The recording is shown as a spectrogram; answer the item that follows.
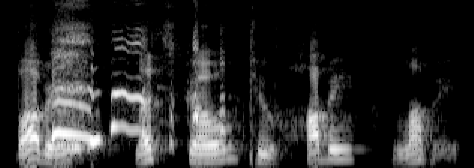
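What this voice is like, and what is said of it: Cartoon character impression voice. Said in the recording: “my Hank Hill impression”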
